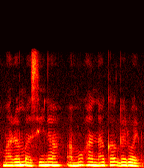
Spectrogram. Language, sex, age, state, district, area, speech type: Manipuri, female, 18-30, Manipur, Tengnoupal, urban, spontaneous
